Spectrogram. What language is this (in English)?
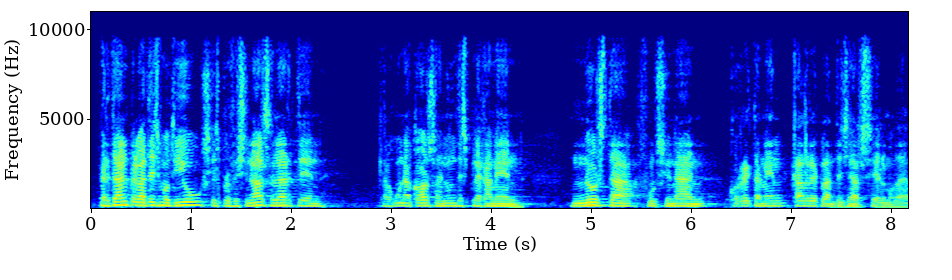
Catalan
